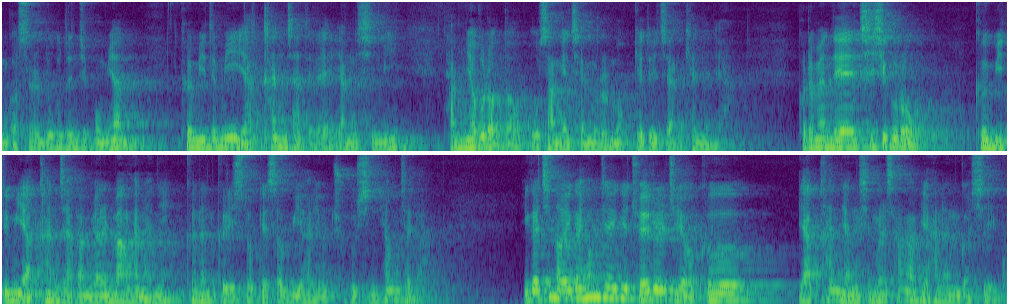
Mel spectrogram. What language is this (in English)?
Korean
